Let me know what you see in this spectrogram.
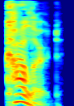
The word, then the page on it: collard: British English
